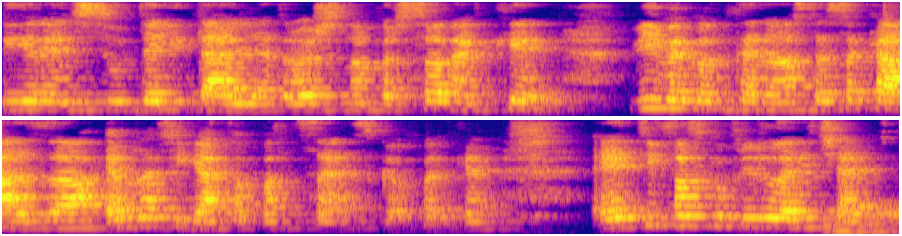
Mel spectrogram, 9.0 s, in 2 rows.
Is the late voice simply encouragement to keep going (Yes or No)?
Yes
